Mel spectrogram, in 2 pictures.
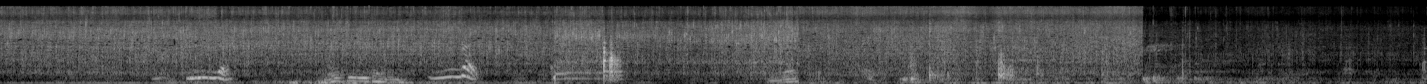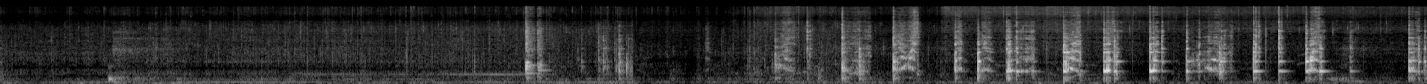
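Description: Chicken pieces sizzling loudly in hot oil in a pot over a wood fire. About eleven seconds in the sizzle cuts off sharply to quiet frying. Near the end a metal spoon scrapes and clinks against the metal pot in a quick run of ringing strokes.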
